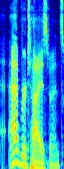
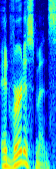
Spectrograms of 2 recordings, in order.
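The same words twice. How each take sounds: First: It is said the American way. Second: It is said the British way.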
